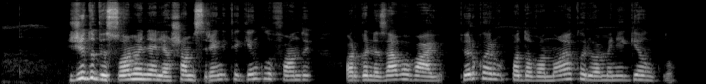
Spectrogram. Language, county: Lithuanian, Vilnius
